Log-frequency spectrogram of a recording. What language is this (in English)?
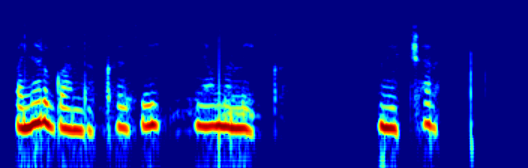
Kinyarwanda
